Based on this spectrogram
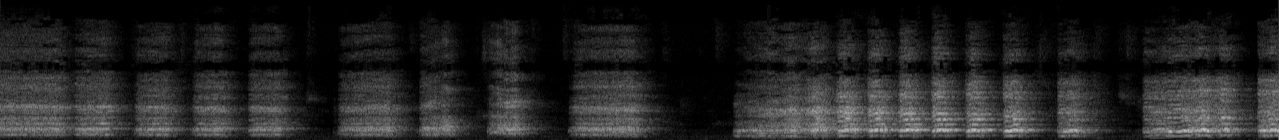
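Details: Pet Araucana hens demanding a walk as the owner walks past their coop: loud, hoarse, evenly spaced squawks, first in slower pulses, then a faster insistent burst of repeated notes.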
